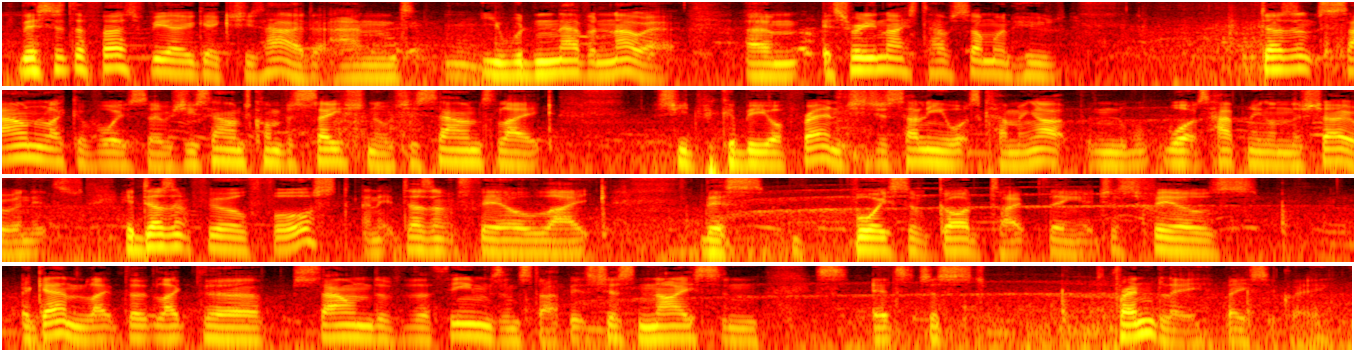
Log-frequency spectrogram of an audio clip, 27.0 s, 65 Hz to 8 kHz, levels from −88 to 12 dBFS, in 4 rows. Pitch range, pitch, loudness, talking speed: 110-135 Hz, 125 Hz, -19 LUFS, 200 wpm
